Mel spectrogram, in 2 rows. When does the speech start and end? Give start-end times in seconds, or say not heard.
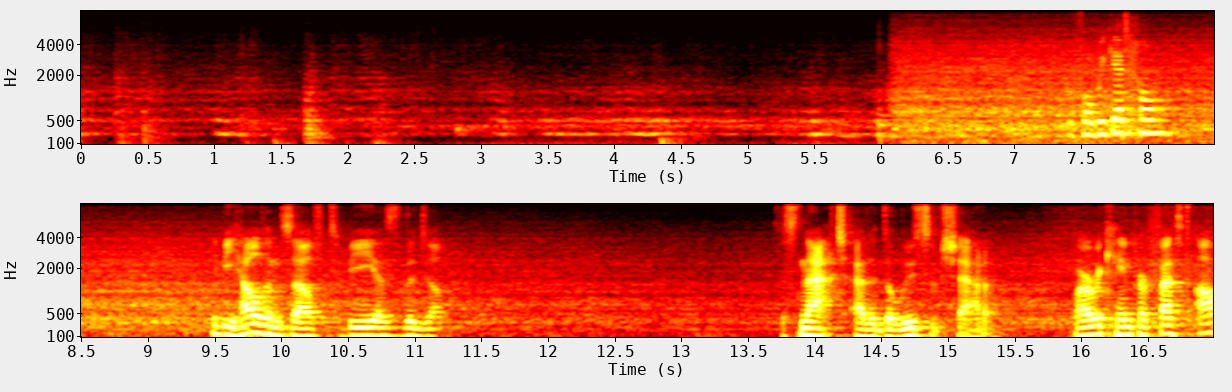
7.3-8.2, 9.4-11.2, 13.8-15.3, 15.9-16.9.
